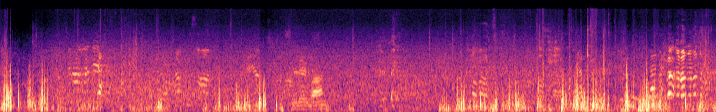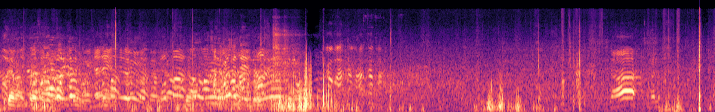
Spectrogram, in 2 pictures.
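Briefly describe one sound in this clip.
Young men shout and call out across an outdoor pitch.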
